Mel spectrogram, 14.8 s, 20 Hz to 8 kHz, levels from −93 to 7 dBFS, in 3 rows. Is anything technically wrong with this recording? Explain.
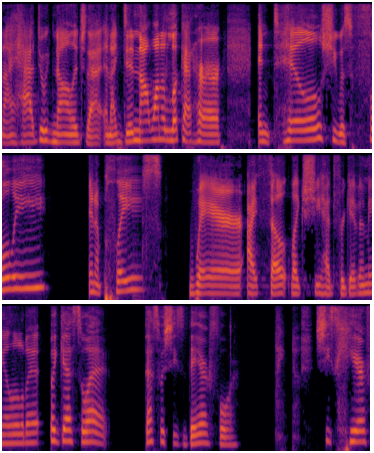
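Yes, there is one fault. At 6.68 to 6.83 s the last sound of the speech is briefly held and fades before the talker resumes, with a short stretch of speech skipped. This is a burst of packet loss: about 120 ms of audio never arrived in time, so the receiver stretched the last received sound across the gap while lowering its level, then continued from later in the speech. The call path's G.722 coding leaves nothing above 8 kHz.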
